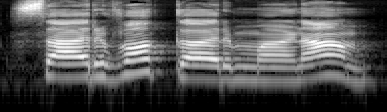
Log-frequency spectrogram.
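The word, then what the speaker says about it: सर्वकर्मणाम्: क अक्षर पूरा क में मिक्स करते हुए म के ऊपर जो छोटी जो आधा र है उसको क के साथ पढ़ेंगे कर। म में मिक्स करेंगे कर्म। णा के साथ आधा णाम कर्मणाम सर्वकर्मणाम।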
